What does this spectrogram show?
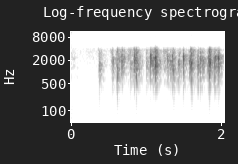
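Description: A brief burst of applause starts abruptly after a short quiet moment, a dense patter of many overlapping claps sounding thin and slightly muffled, with no voices.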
